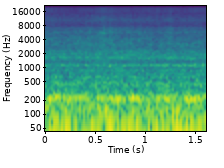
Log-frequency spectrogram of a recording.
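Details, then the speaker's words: Deep, steady rumble droning up through the chassis while driving a £390 Saab, no grinding; first suspected a wheel bearing (side unclear), but the out-of-round rear tyre is the rumble and may blow out. "So this tyre is dangerous to the point where it may blow out on you at any point. Okay. So that would be the rumbling sound."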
